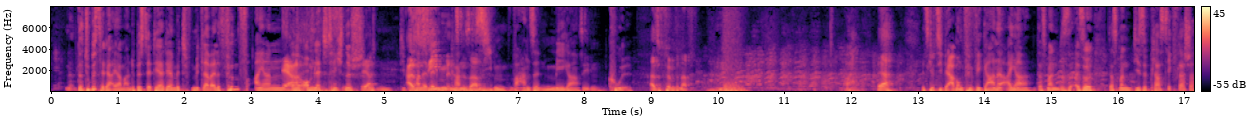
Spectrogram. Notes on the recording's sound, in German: Dies ist ein Mitschnitt der ersten Live-Show von IHDTL am 14.9. In Hamburg im Schmidtchen.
